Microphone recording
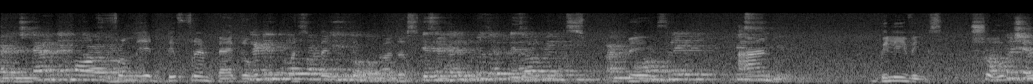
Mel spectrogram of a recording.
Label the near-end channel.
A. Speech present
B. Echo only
A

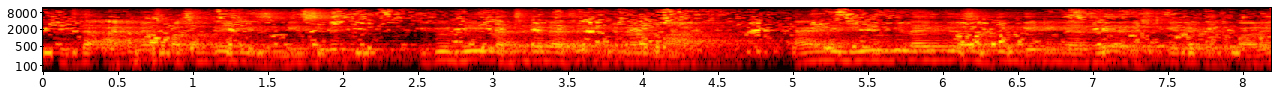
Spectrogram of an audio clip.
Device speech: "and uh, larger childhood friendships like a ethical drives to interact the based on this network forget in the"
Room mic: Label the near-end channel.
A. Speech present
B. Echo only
A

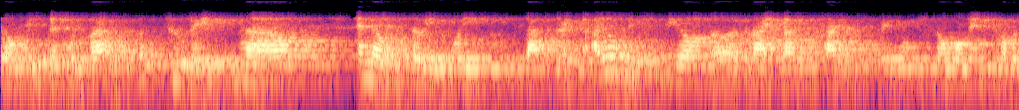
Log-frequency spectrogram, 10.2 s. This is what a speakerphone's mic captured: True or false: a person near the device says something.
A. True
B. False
B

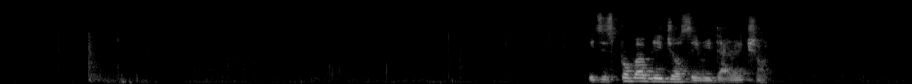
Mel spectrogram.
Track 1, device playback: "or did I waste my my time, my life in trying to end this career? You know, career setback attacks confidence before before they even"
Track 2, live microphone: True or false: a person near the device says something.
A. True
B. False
A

